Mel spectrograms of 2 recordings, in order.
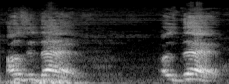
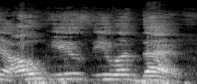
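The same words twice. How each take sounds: First: Said in the usual way. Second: Slow, stiff "How is your dad?" with every word drawn out; wrong slow version. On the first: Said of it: "Not like that". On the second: Shown as a demonstration. Teacher showing students the wrong way, slow and stiff. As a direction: drag each word out like a beginner. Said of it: "Don't say".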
